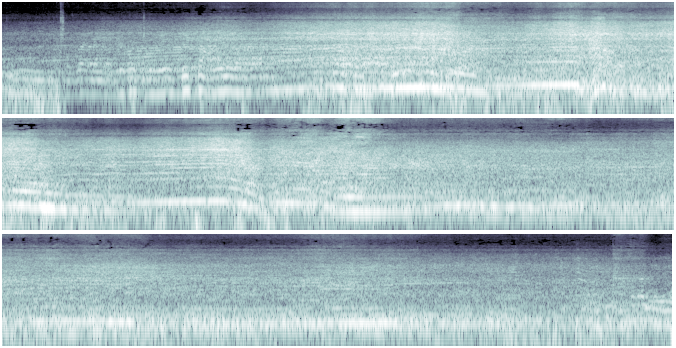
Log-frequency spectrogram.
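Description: Several racing karts' two-stroke engines running past, their pitch rising and falling as the drivers rev, loudest between about three and ten seconds in, then settling into a steadier drone.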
